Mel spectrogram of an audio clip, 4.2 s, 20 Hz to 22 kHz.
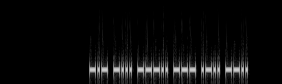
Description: Morse code, heard as a keyed tone, about 39 wpm, 700 Hz. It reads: KB8OLZ
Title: USA Call Signs - 6 Characters - Repeated 3x - 40wpm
